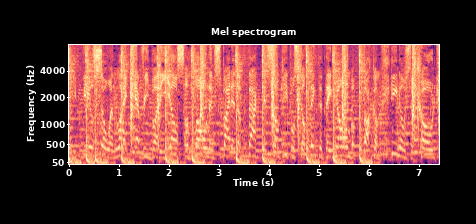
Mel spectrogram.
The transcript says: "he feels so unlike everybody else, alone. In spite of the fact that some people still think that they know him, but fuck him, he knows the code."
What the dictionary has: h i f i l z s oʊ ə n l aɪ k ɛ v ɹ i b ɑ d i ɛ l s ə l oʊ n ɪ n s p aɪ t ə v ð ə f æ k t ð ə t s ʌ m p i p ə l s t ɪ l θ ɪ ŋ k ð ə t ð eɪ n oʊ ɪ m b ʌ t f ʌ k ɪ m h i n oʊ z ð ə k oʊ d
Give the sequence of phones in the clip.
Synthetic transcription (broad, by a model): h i f i l z s oʊ ə n l aɪ k ɛ v ɹ i b ɑ d i ɛ l s ə l oʊ n ɪ n s p aɪ t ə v ð ə f æ k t ð ə t s ʌ m p i p l s t ɪ l θ ɪ ŋ k ð ə t ð eɪ n oʊ ɪ m b ʌ t f ʌ k ɪ m h i n oʊ z ð ə k oʊ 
